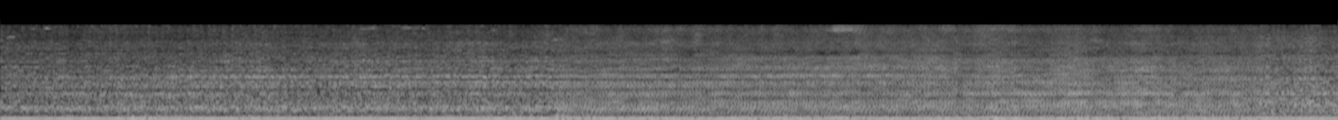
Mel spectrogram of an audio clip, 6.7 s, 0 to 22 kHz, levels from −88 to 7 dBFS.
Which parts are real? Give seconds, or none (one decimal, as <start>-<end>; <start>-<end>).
0.0-2.8; 6.3-6.7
